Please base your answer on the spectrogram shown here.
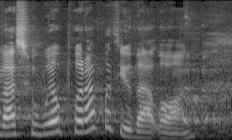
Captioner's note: laughter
